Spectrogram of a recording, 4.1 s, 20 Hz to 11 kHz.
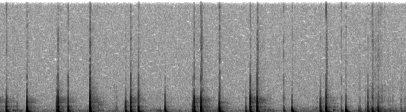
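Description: Long acrylic nails tap and scratch the surface of a flat, solid, round cork coaster about 15 cm across, held upright. About 18 quiet, dull, short taps land in an uneven rhythm, each dying away almost instantly with no ring, with faint scratchy texture between them.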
